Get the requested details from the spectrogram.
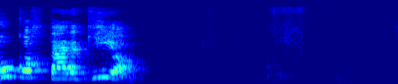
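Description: Fabric rustles softly as it is lifted and moved.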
